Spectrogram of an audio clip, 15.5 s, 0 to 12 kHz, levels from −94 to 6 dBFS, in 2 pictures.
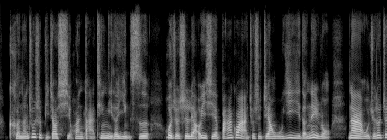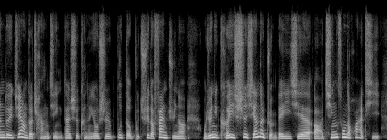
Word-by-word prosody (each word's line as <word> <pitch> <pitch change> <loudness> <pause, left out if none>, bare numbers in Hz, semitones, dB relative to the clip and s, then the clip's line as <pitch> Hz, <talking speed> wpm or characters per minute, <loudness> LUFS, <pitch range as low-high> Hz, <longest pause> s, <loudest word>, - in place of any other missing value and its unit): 可 155 - -2
能 145 +3 +1
就 270 +8 +2
是 250 -3 -2
比 215 +1 -9
较 185 0 +2
喜 180 - -2
欢 165 0 -3
打 - - -4
听 190 0 -1
你 160 - +1
的 160 - +2
隐 155 -4 -1
私， 185 +1 0 0.3
或 220 -4 +6
者 160 -5 0
是 170 +4 +1
聊 170 +2 +2
一 200 0 +3
些 165 -4 0
八 185 +7 0
卦， 225 0 +4
就 175 - -6
是 160 -2 -5
这 150 +5 -1
样 165 -3 +2
无 155 0 -4
意 205 +2 -2
义 180 - -3
的 140 -3 -1
内 215 +7 +2
容。 155 -6 -3 0.4
那 200 -3 +7
我 155 -2 -2
觉 165 - -3
得 215 +1 +2
针 235 +3 +1
对 230 -2 +1
这 215 +6 -4
样 265 -5 +3
的 175 -5 0
场 160 +1 -7
景， - - -7
但 195 0 -3
是 185 +1 -4
可 - - -10
能 - - -7
又 185 +3 -2
是 175 -2 -4
不 230 +9 -6
得 215 - -3
不 - - -9
去 230 - -5
的 175 - 0
饭 235 +4 +2
局 210 - -6
呢， 150 +1 -2 0.3
我 - - -5
觉 195 - +1
得 225 - +5
你 240 - +5
可 200 -1 -1
以 240 +2 +5
事 260 +4 0
先 255 +6 +3
地 300 -3 +5
准 - - -5
备 170 0 0
一 170 0 -4
些， 160 -2 +1
呃， - - -1
轻 240 +1 +3
松 265 0 +4
的 220 - +3
话 230 +5 -3
题， - - -9
185 Hz, 295 characters per minute, -22 LUFS, 165-225 Hz, 0.4 s, 那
